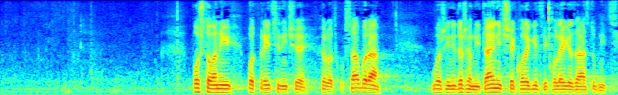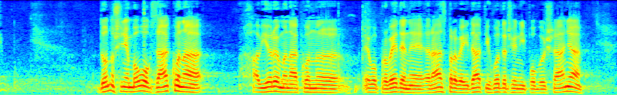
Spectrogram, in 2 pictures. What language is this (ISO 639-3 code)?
hrv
